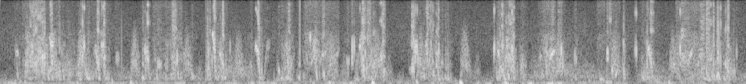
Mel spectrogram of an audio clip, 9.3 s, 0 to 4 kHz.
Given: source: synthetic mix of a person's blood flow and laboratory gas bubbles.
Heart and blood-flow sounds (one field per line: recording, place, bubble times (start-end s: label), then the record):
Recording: Doppler ultrasound of blood flow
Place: subclavian vein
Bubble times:
0.18-1.40 s: bubbles
1.43-1.50 s: bubbles
1.76-2.34 s: bubbles
2.37-2.46 s: bubbles
2.57-2.90 s: bubbles
3.11-3.38 s: bubbles
3.45-3.75 s: bubbles
3.77-4.25 s: bubbles
4.30-4.86 s: bubbles
5.08-5.67 s: bubbles
6.16-6.60 s: bubbles
6.72-7.07 s: bubbles
7.17-7.23 s: bubbles
7.46-7.85 s: bubbles
7.93-8.24 s: bubbles
8.44-9.25 s: bubbles
From the record:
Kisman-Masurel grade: 342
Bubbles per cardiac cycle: rolling drumbeat, 9 or more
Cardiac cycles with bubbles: 100%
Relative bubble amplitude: moderate (0.250 to 0.450)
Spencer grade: 3 (all of the cardiac periods contain showers or single bubble signals, but not dominating or overriding the cardiac motion signals)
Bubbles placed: anywhere in the cardiac cycle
